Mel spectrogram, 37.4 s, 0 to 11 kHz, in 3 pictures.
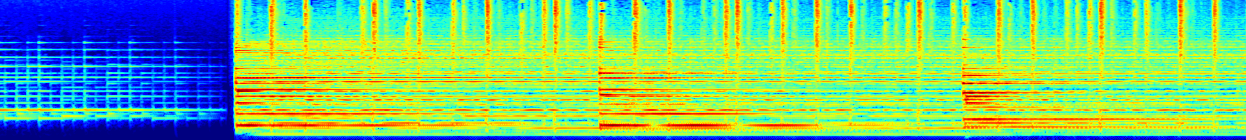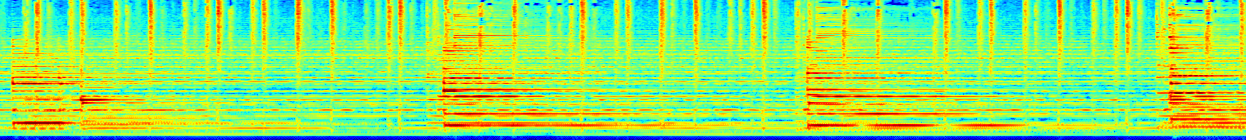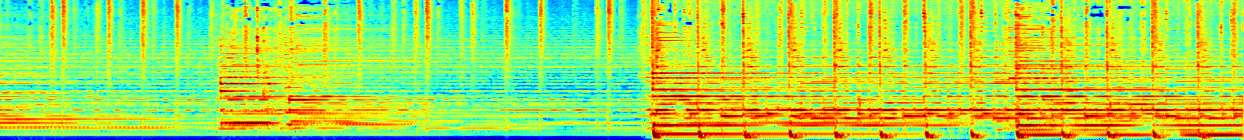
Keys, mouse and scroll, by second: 0.3 click, 3.8 shift+middle click, 6.8 middle click, 7.8 shift+middle click, 8.8 right click, 9.4 shift+right click, 10.5 click, 12.4 ctrl+r, 15.9 right click, 16.3 shift+right click, 18.5 click, 19.8 shift+middle click, 22.2 right click, 22.7 alt+shift+right click, 23.7 middle click, 24.7 shift+middle click, 26.2 alt+shift+right click, 27.3 s, 36.8 click.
